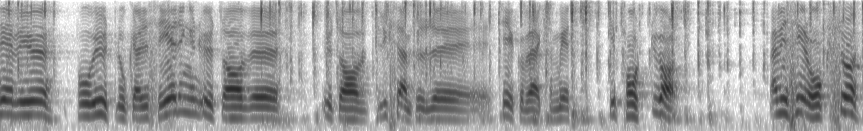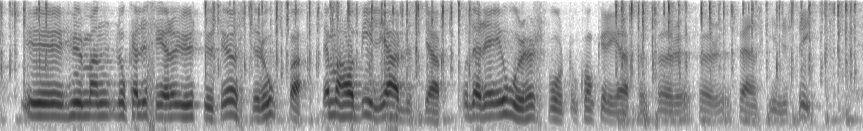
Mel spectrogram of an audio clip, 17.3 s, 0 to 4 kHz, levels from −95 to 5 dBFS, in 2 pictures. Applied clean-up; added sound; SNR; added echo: none; Typing; 15 dB; none.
